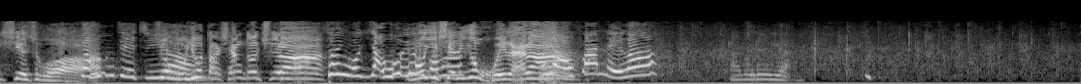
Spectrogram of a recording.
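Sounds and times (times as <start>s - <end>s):
speech: 0.0s - 6.7s, 7.3s - 8.0s
audience clapping: 4.5s - 10.7s.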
